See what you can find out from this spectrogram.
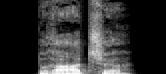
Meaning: viola
- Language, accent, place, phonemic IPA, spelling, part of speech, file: German, Germany, Berlin, /ˈbʁaːtʃə/, Bratsche, noun, De-Bratsche.ogg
